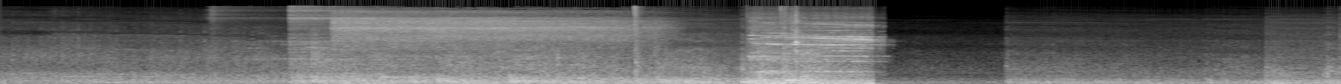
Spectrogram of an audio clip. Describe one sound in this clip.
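A train rumbles and rattles along the tracks.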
